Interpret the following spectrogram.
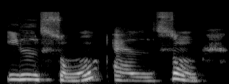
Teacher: The sound of ON is You round your lips, but you make the sound with nose only.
